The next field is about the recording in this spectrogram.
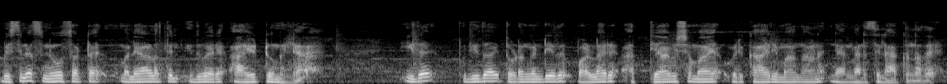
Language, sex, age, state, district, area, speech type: Malayalam, male, 45-60, Kerala, Kottayam, urban, spontaneous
